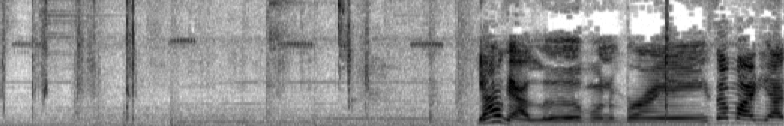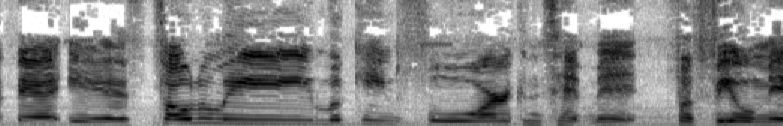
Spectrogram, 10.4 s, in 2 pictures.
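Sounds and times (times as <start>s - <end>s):
deck of cards being shuffled: 0.0s - 1.1s
speech: 3.2s - 10.4s.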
